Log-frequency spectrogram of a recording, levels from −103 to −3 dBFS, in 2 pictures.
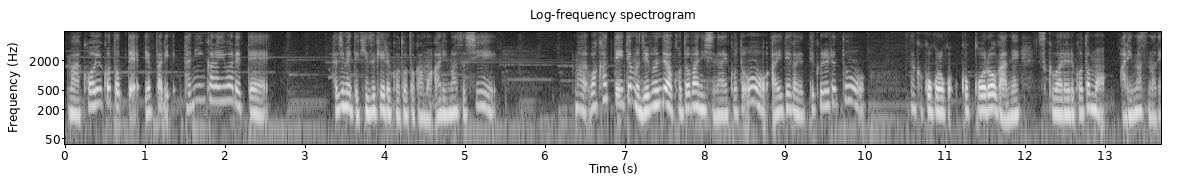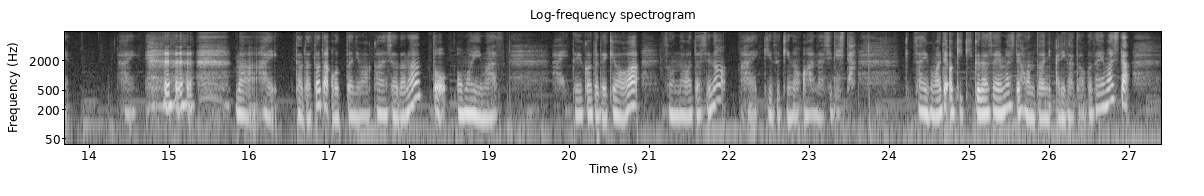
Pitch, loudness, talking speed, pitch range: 170 Hz, -24 LUFS, 370 characters per minute, 155-200 Hz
